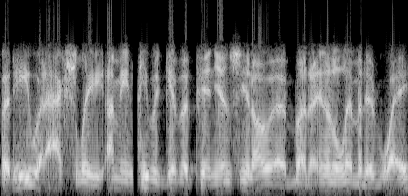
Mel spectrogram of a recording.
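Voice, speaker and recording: A man with a Midwestern accent at a fairly quick pace. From US Midwest. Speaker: retired pro wrestler and wrestling announcer. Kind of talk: interview. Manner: halting.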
